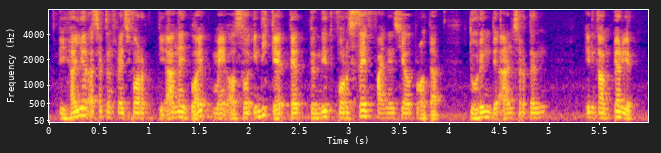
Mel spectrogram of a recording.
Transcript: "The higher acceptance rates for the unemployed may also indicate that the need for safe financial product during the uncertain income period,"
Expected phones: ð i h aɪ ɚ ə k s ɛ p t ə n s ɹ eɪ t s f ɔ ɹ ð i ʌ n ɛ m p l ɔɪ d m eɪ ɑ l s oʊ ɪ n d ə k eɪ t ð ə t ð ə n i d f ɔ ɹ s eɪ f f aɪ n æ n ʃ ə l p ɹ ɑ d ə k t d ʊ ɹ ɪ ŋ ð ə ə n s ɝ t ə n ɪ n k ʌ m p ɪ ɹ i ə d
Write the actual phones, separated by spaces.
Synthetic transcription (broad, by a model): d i h aɪ ɚ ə s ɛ t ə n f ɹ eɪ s f ɔ ɹ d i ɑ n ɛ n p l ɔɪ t m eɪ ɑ l s oʊ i n d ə k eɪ t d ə t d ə n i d f ɔ ɹ s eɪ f f aɪ n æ n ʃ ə l p ɹ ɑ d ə k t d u ɹ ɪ ŋ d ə ə n s ɝ t ə n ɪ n k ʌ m p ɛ ɹ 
